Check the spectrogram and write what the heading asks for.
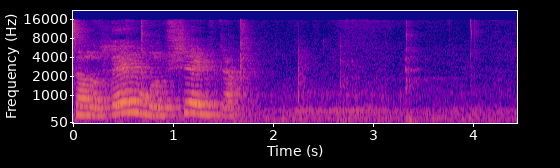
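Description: A child's voice speaking in a rising-and-falling, sing-song way for about a second and a half, then a couple of faint clicks.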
